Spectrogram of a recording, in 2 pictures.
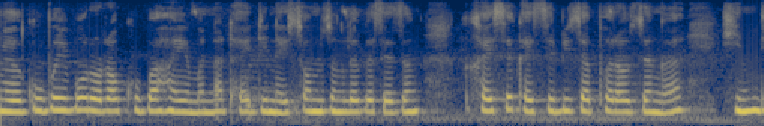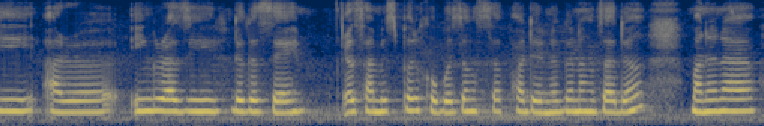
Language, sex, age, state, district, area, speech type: Bodo, female, 18-30, Assam, Udalguri, urban, spontaneous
